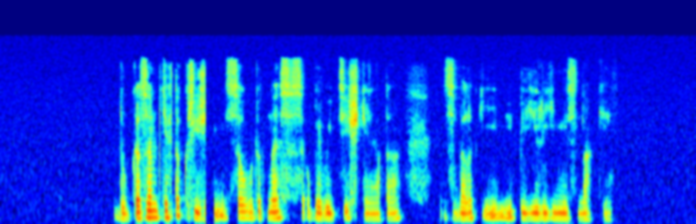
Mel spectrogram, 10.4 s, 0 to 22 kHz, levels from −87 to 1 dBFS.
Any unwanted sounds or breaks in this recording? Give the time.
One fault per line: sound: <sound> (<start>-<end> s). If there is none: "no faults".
sound: dropout (3.1-3.2 s)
